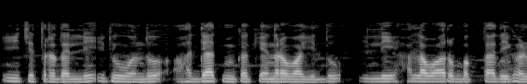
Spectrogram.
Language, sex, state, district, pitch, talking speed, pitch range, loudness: Kannada, male, Karnataka, Raichur, 135 Hz, 100 wpm, 130-140 Hz, -22 LUFS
